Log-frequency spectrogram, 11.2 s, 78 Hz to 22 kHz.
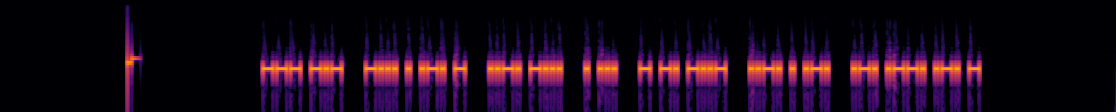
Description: Morse code, heard as a keyed tone, about 36 wpm, 700 Hz. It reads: OK BERT FB ES TNX FER RPRT
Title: Practice QSO - Exchange 2 - Info - 35wpm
